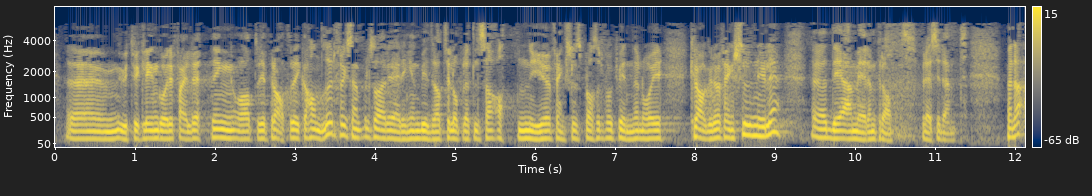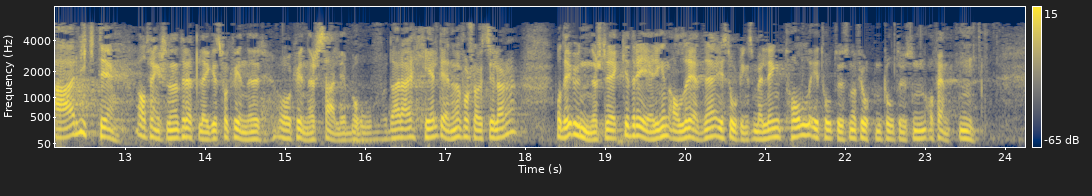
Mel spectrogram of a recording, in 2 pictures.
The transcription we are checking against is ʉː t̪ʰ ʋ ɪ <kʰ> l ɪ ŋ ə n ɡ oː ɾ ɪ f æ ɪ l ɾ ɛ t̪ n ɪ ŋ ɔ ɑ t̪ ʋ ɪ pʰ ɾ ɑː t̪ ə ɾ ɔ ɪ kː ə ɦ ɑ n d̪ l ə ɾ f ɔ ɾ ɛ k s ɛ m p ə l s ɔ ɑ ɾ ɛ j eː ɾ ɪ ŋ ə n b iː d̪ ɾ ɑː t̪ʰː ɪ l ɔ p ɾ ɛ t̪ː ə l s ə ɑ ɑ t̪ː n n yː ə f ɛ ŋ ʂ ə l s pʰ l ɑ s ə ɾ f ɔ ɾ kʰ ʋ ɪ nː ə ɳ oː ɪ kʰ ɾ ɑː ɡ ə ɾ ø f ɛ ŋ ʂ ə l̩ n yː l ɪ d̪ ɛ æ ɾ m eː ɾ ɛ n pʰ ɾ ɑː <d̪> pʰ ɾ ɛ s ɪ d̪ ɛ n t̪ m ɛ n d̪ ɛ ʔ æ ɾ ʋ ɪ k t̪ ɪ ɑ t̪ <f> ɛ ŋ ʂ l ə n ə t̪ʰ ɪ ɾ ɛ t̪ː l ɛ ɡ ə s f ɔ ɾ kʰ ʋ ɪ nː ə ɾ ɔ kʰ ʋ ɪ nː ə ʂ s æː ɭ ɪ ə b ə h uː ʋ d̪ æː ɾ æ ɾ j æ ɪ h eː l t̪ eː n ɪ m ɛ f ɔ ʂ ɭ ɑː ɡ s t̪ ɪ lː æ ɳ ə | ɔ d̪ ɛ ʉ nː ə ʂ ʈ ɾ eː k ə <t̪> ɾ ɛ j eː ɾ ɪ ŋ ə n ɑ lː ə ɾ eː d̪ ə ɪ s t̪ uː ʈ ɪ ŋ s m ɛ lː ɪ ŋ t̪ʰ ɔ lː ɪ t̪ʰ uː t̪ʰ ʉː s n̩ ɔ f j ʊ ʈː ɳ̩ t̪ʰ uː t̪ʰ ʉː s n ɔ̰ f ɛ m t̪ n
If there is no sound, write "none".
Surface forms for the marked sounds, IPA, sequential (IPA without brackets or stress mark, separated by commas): k, t̪, f, t̪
